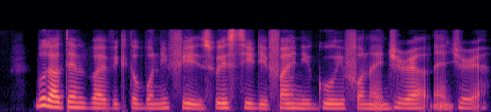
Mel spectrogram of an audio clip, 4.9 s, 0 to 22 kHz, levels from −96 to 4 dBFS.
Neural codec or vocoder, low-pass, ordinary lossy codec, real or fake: codec, 16 kHz, 0.8 kbps, ZipCodec; 7.2 kHz; none; fake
